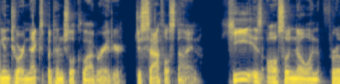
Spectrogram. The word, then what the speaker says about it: Gesaffelstein: Cal actually taught me how to say his name correctly because I've been saying Gesaffelstein, but it's Gesaffelstein.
